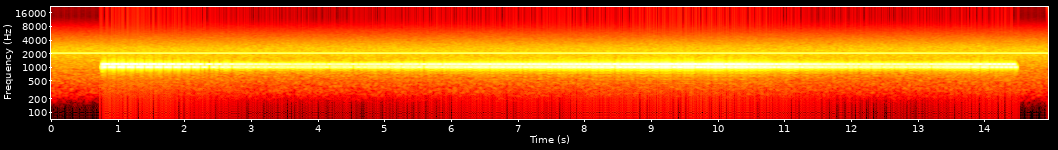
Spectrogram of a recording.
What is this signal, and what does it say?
NAVTEX (SITOR-B), 100 baud, 170 Hz shift, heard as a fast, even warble, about 1090 Hz centre, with fading and a steady whistle near 2040 Hz. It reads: ZCZC EA41 FORECAST: WIND NW 5 TO 6. SEA ROUGH. VIS MODERATE. NNNN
